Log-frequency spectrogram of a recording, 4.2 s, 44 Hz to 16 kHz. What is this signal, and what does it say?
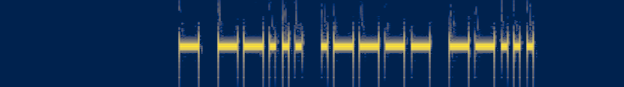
Morse code, heard as a keyed tone, about 28 wpm, 700 Hz. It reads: T717
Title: Numbers - Contest Style - 4-Digit 28wpm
